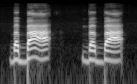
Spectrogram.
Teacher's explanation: Emphasis is on the second syllable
